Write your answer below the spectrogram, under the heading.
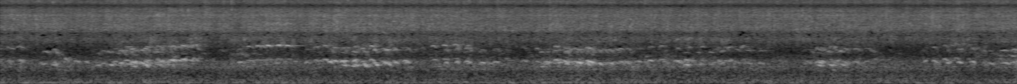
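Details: A chorus of wild frogs in a mountain stream valley at Gyejoksan, Daedeok-gu, Daejeon, Korea, giving rattling, rapidly pulsed trills that rise and fall in overlapping waves over steady background hiss.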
